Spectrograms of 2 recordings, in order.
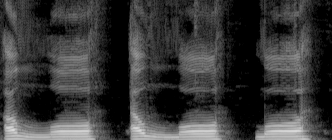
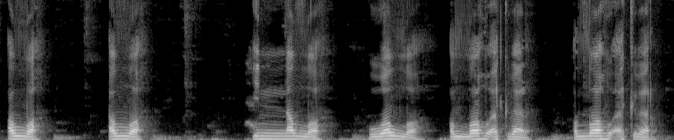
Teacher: minimal ketika kita membaca lafaz Allah itu minimal dipanjangkan 2 harokat itu ya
